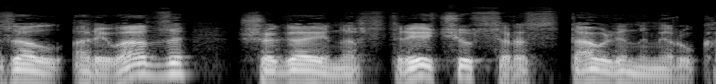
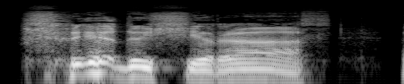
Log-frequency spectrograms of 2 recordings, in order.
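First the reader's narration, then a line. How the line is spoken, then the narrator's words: Laughing. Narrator (Russian): рассмеялся маршал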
